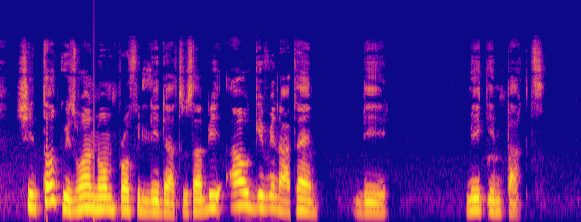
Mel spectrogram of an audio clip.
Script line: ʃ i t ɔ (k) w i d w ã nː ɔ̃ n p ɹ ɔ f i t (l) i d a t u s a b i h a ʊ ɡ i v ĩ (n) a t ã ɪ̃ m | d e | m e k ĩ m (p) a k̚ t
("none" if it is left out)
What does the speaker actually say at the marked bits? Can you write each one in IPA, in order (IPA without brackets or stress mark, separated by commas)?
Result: k, l, n, p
